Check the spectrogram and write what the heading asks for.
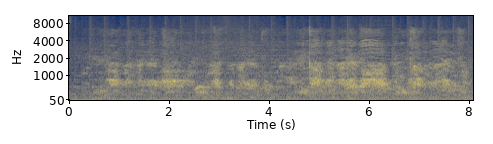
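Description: Large crowd of protesters shouting together, many voices massed, swelling in repeated surges.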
